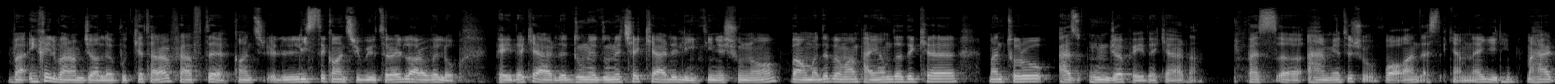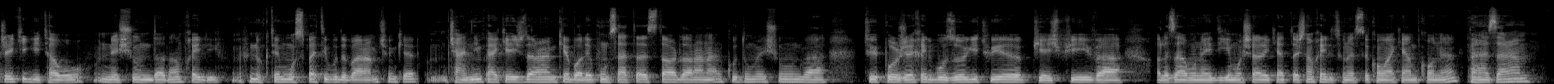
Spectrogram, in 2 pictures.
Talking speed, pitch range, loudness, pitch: 165 wpm, 105-120 Hz, -24 LUFS, 110 Hz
